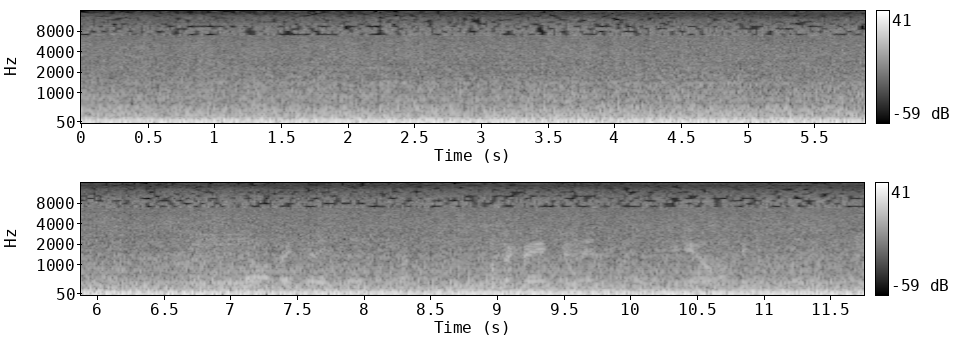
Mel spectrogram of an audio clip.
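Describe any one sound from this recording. A propeller aircraft engine drones steadily.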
